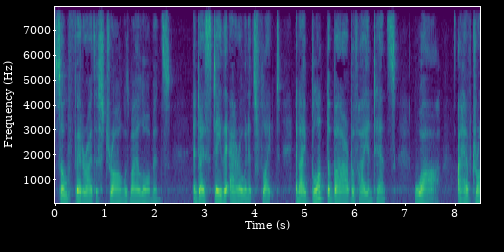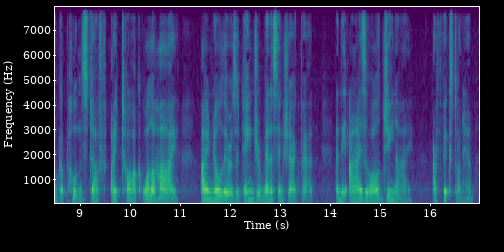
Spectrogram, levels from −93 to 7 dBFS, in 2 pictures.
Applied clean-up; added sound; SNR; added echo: none; none; none; none.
